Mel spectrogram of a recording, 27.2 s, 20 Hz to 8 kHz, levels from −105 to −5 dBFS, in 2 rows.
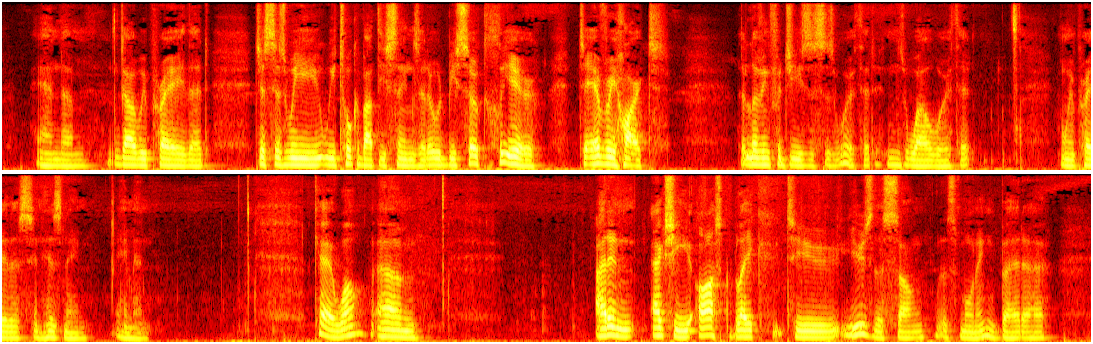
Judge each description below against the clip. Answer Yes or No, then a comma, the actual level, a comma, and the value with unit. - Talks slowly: Yes, slow, 130 wpm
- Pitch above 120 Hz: No, low, 110 Hz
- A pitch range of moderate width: Yes, average, 3.0 semitones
